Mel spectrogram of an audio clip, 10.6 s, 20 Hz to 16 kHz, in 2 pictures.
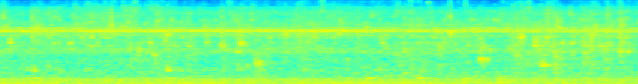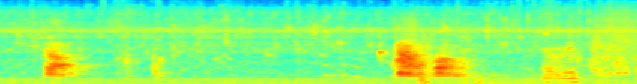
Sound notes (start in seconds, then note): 5.8 dog barking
